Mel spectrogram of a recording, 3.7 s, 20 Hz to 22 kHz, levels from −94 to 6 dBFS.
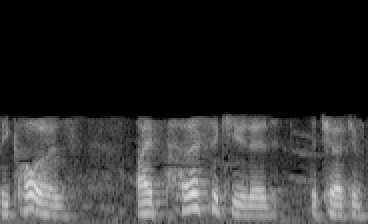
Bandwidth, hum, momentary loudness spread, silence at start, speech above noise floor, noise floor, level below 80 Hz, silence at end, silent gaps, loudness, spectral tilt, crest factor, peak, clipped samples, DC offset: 3.2 kHz; none; 15 LU; 0 s; 29 dB; -49 dBFS; -56 dBFS; 0 s; none; -20 LUFS; -11.5 dB/octave; 18 dB; -4 dBFS; under 0.1%; under 0.1%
